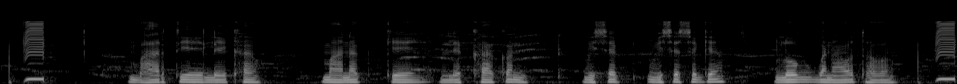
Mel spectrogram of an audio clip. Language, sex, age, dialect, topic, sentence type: Bhojpuri, male, 18-24, Northern, banking, statement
